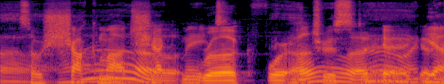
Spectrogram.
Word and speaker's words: Shakmat: It's the original uh word for it's the Persian word for checkmate. Ah, so shakmat checkmate rook for interest.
